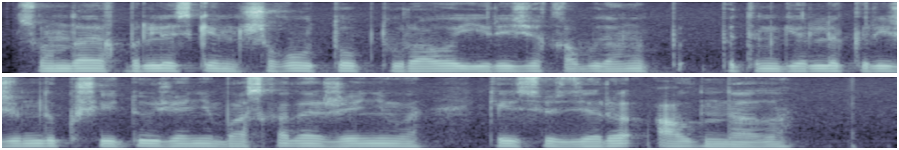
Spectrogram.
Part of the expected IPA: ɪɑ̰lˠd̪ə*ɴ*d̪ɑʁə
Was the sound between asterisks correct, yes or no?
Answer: no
